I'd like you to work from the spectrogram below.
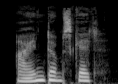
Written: ejendomsskat

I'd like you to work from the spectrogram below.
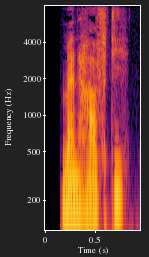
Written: mandhaftig

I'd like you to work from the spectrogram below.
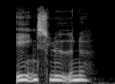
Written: enslydende

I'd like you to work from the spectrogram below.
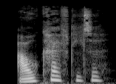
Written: afkræftelse

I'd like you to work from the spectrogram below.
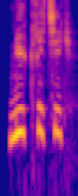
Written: nykritik

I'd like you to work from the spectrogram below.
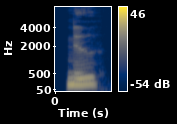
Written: ned

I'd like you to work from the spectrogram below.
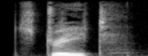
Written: straight

